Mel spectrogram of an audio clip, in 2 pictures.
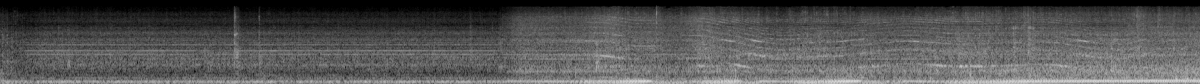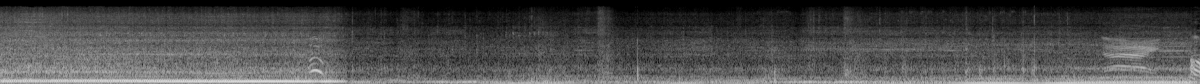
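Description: Flat-fender Willys-style jeep's engine revving hard under load for about ten seconds as it climbs through snow and ruts, its pitch rising slowly, then dropping off suddenly. A lower, steady engine rumble follows.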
